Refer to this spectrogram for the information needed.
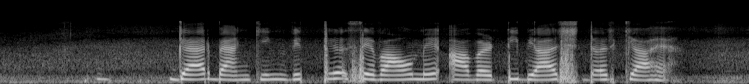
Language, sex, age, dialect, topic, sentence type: Hindi, female, 18-24, Marwari Dhudhari, banking, question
